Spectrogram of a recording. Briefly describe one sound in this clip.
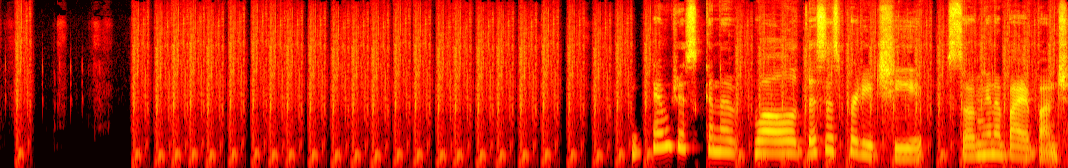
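Quick electronic ticks repeat rapidly and steadily.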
